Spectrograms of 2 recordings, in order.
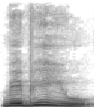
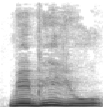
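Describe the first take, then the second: Both takes have the same delivery.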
